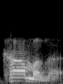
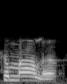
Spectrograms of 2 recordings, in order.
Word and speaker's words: Kamala: __ ] had him the proper pronunciation of that senator's name is kamala not kamala kamala look it up thank you pulse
